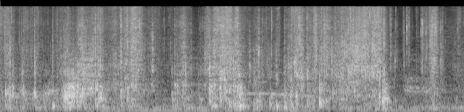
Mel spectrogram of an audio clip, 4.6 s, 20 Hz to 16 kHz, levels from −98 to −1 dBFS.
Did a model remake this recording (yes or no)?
no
